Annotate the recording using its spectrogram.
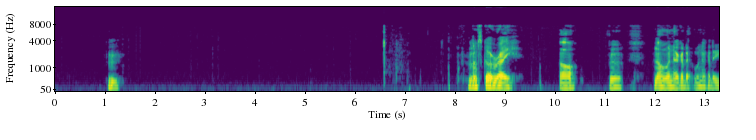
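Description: A young man speaks calmly and close up, in short bursts with pauses.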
